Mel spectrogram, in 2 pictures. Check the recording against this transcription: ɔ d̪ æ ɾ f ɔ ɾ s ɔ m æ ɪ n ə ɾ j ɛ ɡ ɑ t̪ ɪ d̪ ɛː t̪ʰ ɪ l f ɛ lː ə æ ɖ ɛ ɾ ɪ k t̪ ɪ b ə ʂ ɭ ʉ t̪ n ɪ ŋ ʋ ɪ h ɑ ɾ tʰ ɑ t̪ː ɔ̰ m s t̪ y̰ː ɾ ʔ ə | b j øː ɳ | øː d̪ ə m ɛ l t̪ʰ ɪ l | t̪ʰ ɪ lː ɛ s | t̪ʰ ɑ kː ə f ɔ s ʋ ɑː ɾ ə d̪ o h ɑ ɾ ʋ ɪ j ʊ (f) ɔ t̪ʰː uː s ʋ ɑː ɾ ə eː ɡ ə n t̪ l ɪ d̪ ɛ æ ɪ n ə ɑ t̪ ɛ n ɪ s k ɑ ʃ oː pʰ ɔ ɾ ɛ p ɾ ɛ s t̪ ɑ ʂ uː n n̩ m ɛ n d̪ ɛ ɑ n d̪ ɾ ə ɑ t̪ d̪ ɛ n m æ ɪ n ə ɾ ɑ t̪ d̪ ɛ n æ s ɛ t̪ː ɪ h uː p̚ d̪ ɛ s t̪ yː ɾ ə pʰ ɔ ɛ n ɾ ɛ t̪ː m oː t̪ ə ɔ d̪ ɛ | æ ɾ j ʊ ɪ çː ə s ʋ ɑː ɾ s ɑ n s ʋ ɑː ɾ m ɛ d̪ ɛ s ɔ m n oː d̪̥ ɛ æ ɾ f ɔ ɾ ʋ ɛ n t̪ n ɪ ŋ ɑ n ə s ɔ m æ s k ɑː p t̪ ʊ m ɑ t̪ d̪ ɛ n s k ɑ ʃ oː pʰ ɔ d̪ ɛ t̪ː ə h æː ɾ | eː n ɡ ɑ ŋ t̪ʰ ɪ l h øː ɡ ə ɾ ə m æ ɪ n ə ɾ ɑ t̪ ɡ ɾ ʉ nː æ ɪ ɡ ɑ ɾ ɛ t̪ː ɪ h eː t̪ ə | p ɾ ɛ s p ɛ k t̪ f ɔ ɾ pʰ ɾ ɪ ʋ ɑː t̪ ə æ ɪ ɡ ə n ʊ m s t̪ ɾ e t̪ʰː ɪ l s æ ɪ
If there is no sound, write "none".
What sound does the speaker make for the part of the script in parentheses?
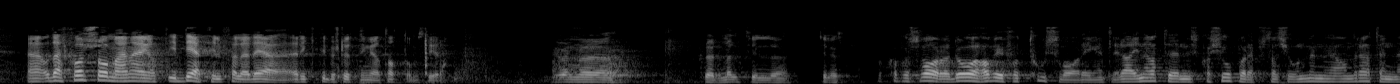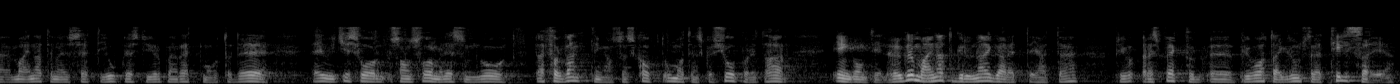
f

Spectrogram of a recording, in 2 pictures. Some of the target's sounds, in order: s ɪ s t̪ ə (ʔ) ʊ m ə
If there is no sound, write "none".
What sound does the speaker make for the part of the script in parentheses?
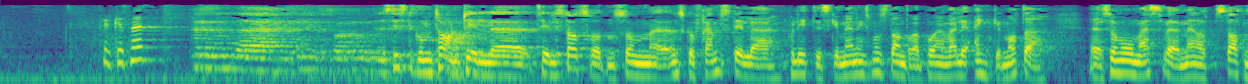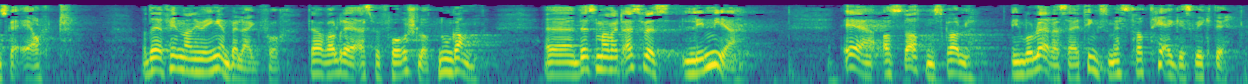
k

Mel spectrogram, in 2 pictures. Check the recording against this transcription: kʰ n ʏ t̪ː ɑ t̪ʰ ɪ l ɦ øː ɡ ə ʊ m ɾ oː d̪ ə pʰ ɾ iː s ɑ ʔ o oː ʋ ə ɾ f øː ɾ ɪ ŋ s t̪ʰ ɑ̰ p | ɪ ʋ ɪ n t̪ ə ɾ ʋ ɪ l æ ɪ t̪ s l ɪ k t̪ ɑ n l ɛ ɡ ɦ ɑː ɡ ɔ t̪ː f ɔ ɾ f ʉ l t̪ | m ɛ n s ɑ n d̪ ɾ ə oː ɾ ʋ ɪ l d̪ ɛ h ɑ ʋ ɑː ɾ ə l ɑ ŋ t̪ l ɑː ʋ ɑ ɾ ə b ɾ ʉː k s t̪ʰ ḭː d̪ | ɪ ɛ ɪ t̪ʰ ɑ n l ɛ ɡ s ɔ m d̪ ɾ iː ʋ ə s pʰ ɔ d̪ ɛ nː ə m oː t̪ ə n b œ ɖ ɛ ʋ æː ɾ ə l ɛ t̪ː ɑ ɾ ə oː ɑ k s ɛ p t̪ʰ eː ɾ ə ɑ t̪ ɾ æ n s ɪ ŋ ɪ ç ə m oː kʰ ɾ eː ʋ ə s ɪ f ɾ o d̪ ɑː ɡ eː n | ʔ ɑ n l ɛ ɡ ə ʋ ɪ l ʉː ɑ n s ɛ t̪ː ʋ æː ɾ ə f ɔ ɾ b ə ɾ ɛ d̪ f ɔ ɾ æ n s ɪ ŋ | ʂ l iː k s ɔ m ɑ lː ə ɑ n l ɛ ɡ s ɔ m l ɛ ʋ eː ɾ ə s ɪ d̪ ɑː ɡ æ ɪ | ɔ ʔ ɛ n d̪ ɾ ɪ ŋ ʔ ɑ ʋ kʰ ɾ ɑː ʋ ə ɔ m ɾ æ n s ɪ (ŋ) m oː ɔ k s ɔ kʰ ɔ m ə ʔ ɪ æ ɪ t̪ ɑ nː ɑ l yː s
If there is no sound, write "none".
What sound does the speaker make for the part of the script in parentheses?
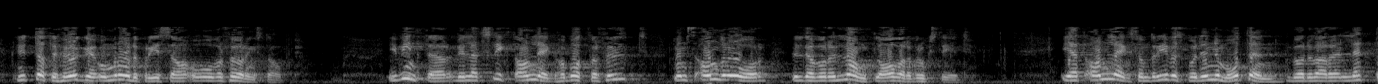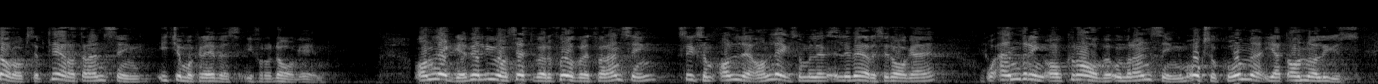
ŋ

